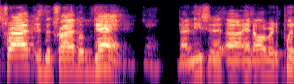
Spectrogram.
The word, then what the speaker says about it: Gad: It's pronounced Gad. Gad is pronounced God. God is God. God in the Hebrew.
